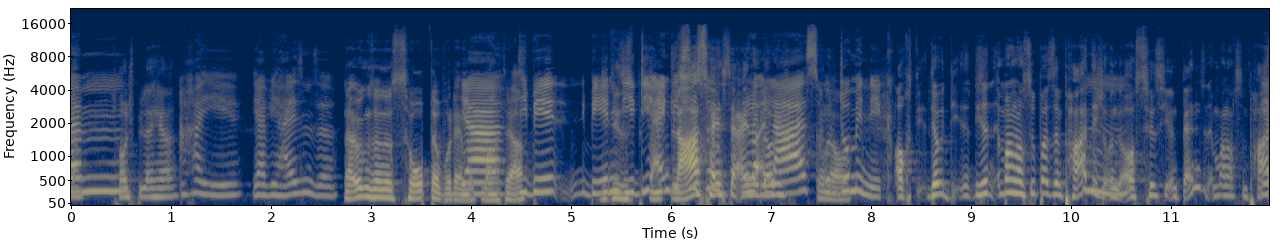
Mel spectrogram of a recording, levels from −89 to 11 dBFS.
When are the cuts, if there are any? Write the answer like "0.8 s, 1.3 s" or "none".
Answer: none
